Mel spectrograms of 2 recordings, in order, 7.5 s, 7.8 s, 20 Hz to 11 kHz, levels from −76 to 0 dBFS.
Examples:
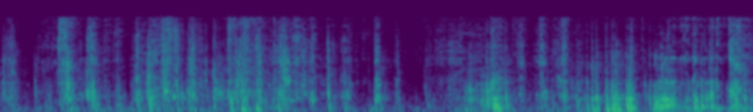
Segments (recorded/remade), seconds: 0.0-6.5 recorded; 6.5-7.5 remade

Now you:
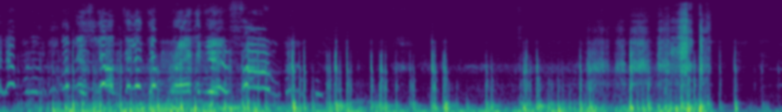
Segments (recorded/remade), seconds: 0.0-1.3 recorded; 1.3-3.1 remade; 3.1-7.8 recorded

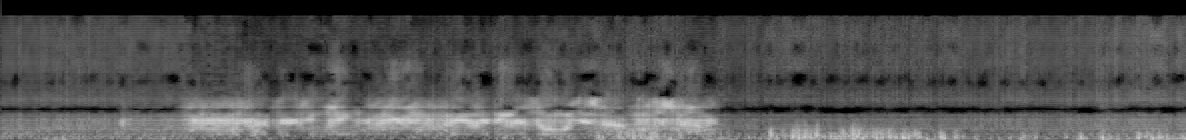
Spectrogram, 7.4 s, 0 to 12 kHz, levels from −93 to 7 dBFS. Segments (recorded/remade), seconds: 0.0-7.4 remade

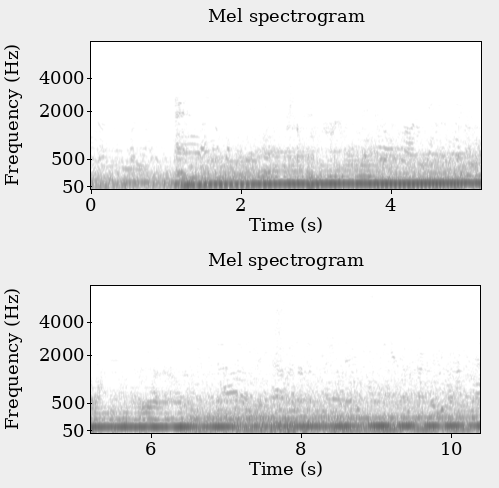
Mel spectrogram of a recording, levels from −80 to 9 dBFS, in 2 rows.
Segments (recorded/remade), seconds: 0.0-2.2 recorded; 2.2-3.8 remade; 3.8-5.0 recorded; 5.0-6.4 remade; 6.4-10.4 recorded

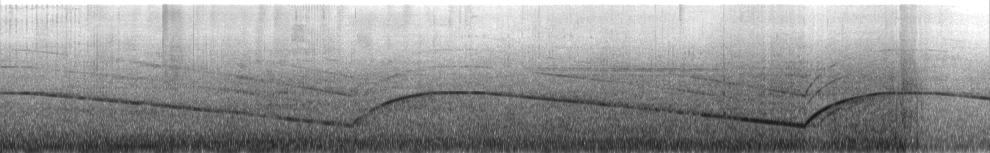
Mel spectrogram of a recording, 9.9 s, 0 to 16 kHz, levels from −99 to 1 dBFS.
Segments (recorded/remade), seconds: 0.0-0.8 recorded; 0.8-2.9 remade; 2.9-3.6 recorded; 3.6-4.3 remade; 4.3-9.9 recorded

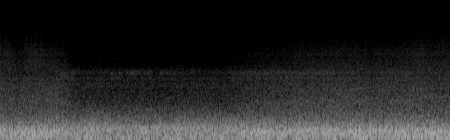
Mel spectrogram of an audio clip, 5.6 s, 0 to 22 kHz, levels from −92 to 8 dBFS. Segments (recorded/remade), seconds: 0.0-5.6 recorded

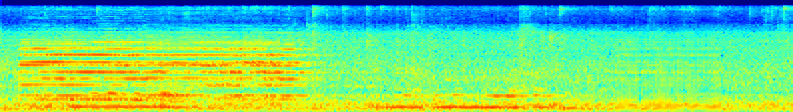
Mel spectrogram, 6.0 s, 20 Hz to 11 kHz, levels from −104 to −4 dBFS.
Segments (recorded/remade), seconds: 0.0-1.1 recorded; 1.1-2.1 remade; 2.1-4.6 recorded; 4.6-5.4 remade; 5.4-6.0 recorded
